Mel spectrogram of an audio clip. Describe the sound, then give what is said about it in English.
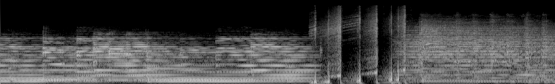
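A rock music track with a steady, effects-heavy droning sound that suddenly breaks into a few stuttering, chopped-up repeats before the full, dense texture loops back in. No one speaks. “But I'm going to be a bit self-indulgent and play a track myself here, Alan, because it's one that I'd like to sort of chat a little bit about”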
